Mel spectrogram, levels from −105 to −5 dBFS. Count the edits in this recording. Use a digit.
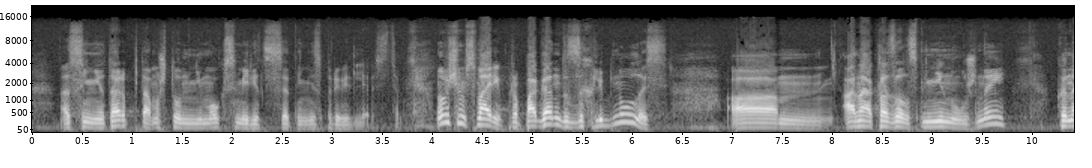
1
